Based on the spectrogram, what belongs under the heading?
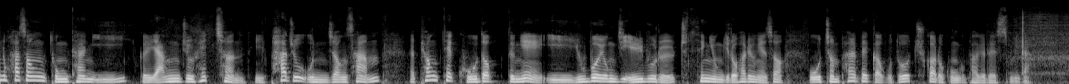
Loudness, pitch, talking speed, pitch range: -17 LUFS, 120 Hz, 280 characters per minute, 105-140 Hz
